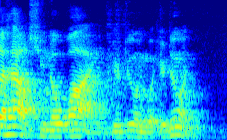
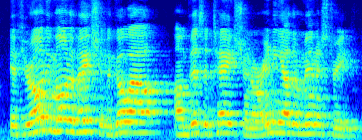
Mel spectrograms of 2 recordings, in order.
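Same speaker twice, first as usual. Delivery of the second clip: louder and higher, hammering each repeat; full-force preaching; 5 semitones higher, 6 dB louder than usual. Acted. Pastor telling the church what kept him going, preaching hard. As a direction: drive the point home line after line.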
